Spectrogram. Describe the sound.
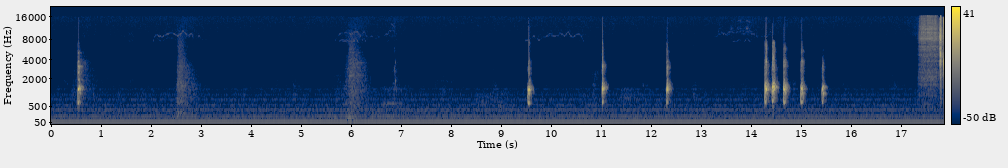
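An old hen turkey cackle played on a call, imitating hill-country hens flying down from the tree onto ridge tops: sharp, scattered clucks spaced seconds apart, then a quick rapid burst of notes near the end, over a steady low hum.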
